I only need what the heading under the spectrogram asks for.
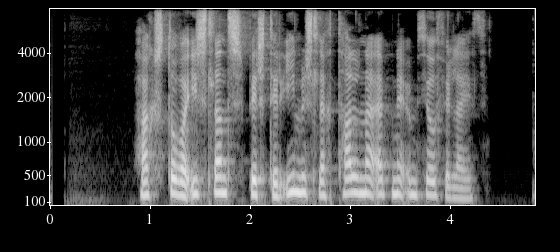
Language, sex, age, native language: Icelandic, female, 40-49, Icelandic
